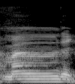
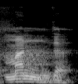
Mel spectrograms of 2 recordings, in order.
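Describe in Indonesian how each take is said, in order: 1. Bunyi n samar dan tersembunyi. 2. Bunyi n diucapkan dengan jelas. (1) "dibaca dengan samar" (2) "jangan dibaca dengan jelas"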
